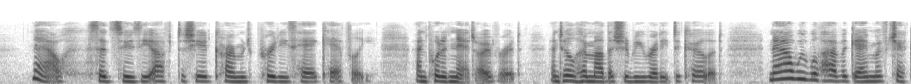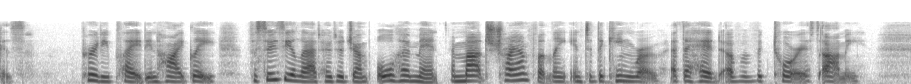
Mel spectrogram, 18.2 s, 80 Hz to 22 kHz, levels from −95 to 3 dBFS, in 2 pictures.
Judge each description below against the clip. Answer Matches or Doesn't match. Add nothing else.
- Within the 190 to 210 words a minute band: Matches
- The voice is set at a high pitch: Matches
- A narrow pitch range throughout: Matches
